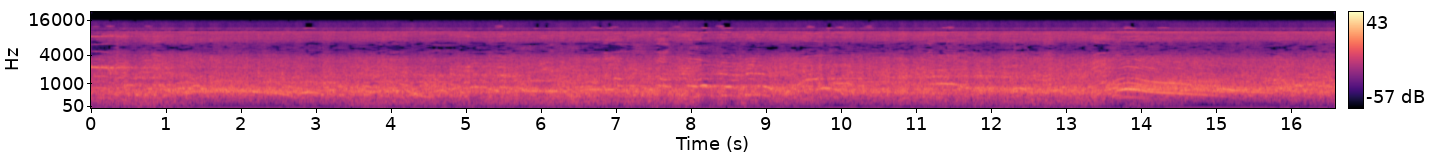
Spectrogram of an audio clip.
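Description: Men in the crowd yell out close by.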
